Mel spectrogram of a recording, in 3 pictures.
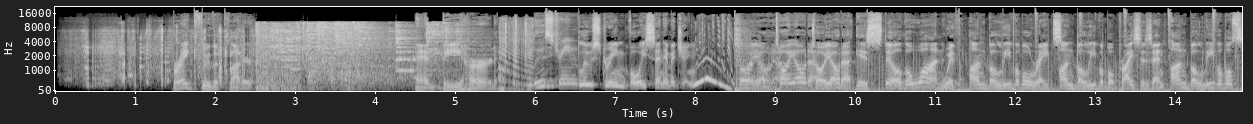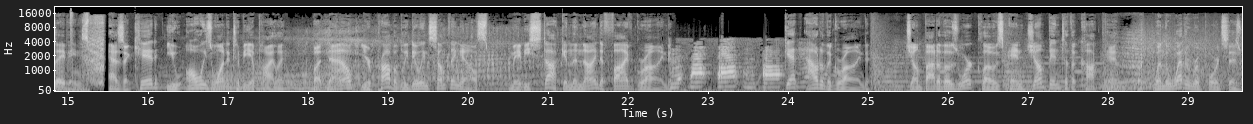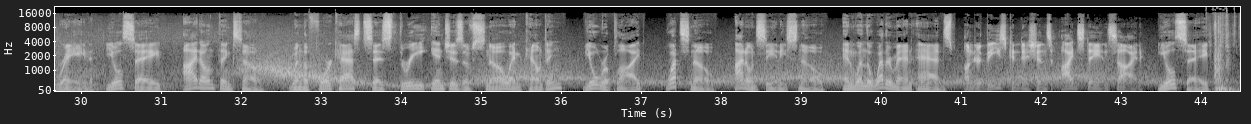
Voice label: COMMERCIAL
